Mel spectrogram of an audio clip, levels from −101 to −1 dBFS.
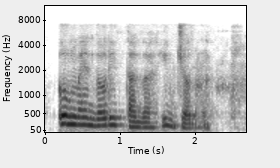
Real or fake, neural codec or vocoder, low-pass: fake; codec, 16 kHz, 4.8 kbps, FACodec; 7.2 kHz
